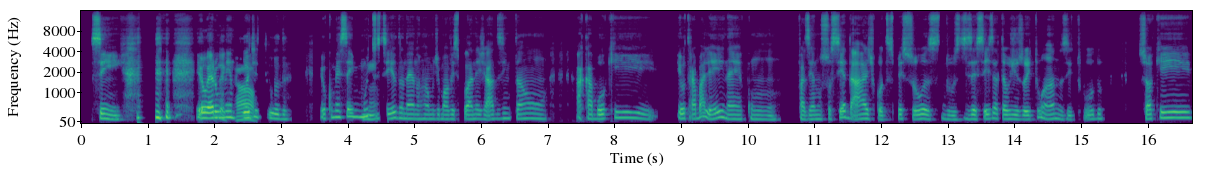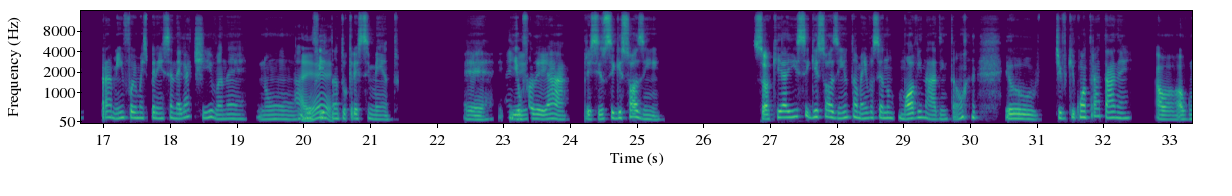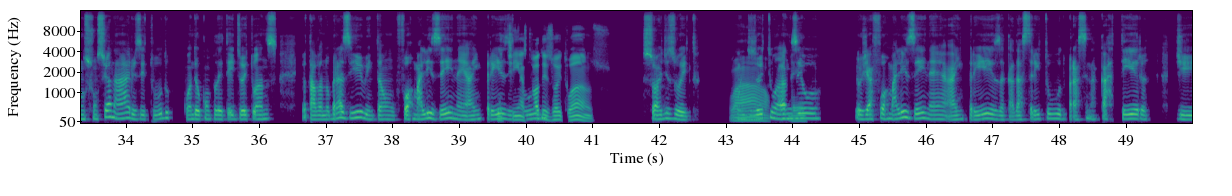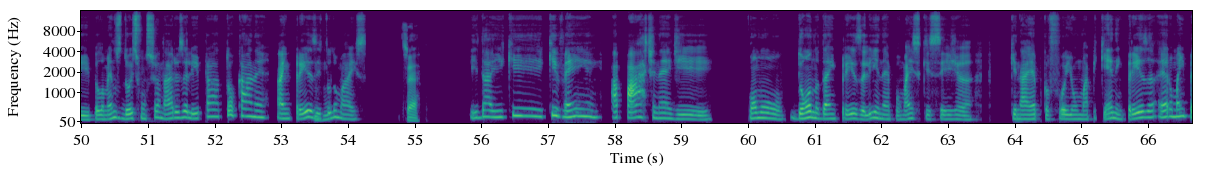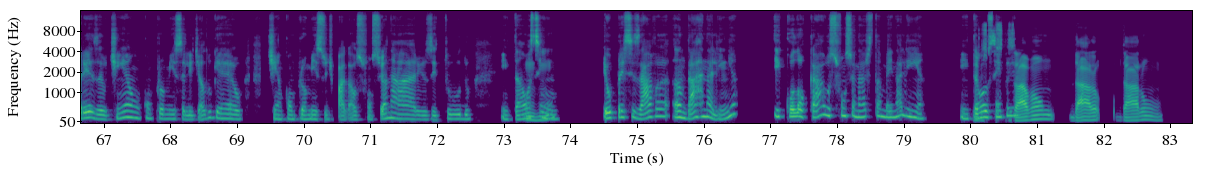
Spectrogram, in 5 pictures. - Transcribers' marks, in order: giggle; chuckle
- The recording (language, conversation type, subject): Portuguese, podcast, Como dar um feedback difícil sem perder a confiança da outra pessoa?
